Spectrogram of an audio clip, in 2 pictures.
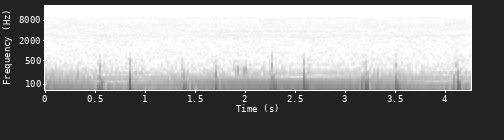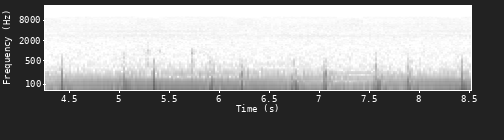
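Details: Own heart sounds recorded on a timer while napping, lying on the back (supine) rather than the usual face-down position: regular soft thumping heartbeat, about 70 a minute, over a steady low hum; normal heart sounds.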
